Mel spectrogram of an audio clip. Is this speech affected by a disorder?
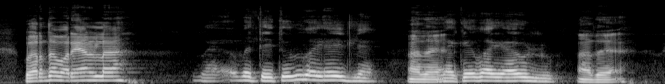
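Yes: cerebral palsy; present from birth, electric wheelchair, weak right hand; cannot walk alone, needs lifting and daily help; slight lack of clarity.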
